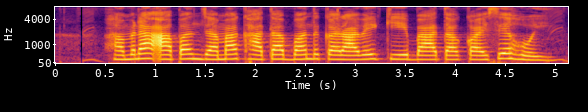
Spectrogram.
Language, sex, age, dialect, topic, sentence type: Bhojpuri, female, 18-24, Southern / Standard, banking, question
